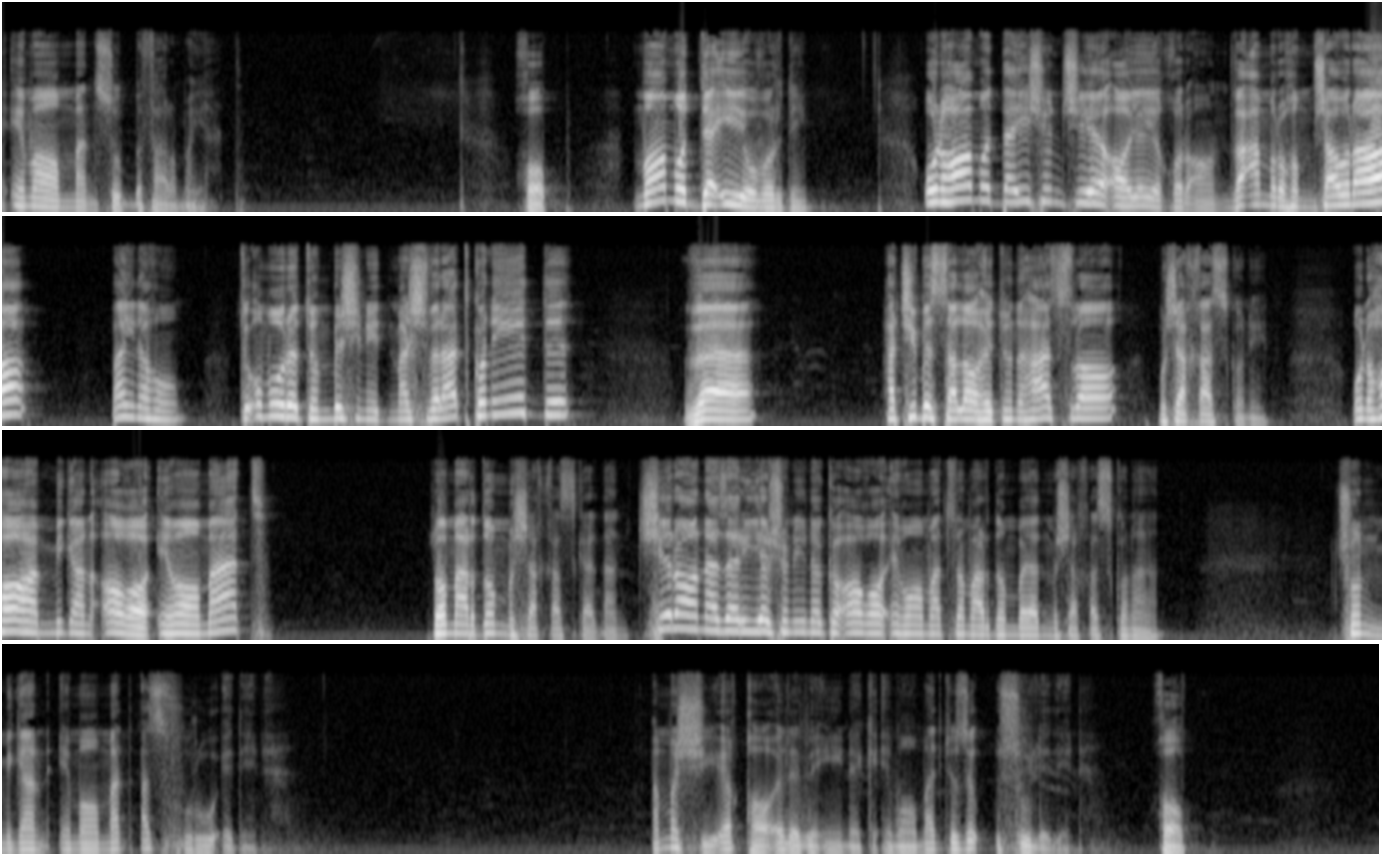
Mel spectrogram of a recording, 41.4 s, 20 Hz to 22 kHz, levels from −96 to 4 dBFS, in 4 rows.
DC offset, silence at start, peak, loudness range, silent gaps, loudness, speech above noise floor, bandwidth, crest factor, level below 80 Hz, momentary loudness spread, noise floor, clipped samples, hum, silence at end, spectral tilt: under 0.1%; 0.05 s; 0 dBFS; 13 LU; none; -16 LUFS; 48 dB; 12 kHz; 18 dB; -52 dBFS; 18 LU; -64 dBFS; under 0.1%; none; 1.5 s; -5.5 dB/octave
